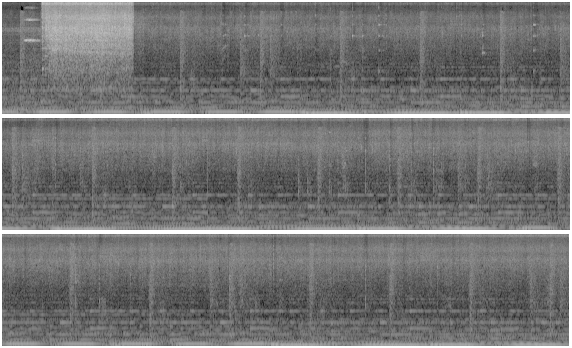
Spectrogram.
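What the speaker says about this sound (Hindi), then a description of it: "अब इसमें जो हमने चिकन मैरिनेट किया था वो शामिल कर देंगे।" Marinated chicken hitting hot oil in a home kitchen pan, a steady sizzle with clicking, crackling bursts running throughout under a low rhythmic hum, close and fairly loud, with no talking.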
